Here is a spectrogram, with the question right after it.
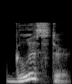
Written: glister

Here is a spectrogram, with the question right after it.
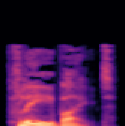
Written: fleabite

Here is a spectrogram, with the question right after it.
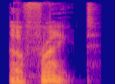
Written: affright

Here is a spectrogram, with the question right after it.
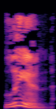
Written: lien

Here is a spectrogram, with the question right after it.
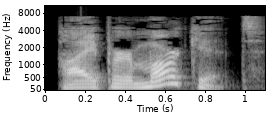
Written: hypermarket

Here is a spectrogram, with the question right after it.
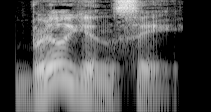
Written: brilliancy

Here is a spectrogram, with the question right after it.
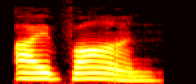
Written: Ivonne

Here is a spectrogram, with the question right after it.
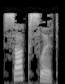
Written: soxhlet

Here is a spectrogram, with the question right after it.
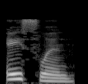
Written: aislinn

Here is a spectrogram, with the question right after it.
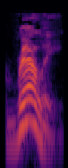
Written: rally

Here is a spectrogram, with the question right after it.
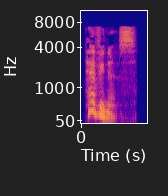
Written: heaviness

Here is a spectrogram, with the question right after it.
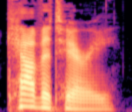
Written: cavitary

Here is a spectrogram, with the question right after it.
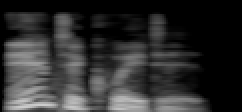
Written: antiquated

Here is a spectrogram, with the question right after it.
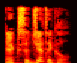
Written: exegetical

